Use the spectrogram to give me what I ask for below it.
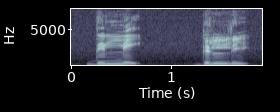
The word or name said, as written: dillii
